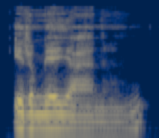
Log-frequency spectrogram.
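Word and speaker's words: ירמיה: 예레미야의 히브리식 발음은 이르메야입니다. 이르메야는 하나님께서 세우시기를 또는 하나님께서 높이시기를 이라는 뜻을 가지고 있습니다.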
